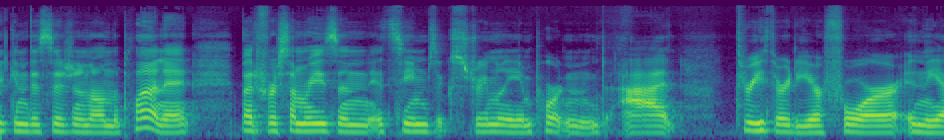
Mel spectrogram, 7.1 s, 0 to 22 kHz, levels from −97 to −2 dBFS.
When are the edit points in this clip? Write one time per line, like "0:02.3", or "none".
none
